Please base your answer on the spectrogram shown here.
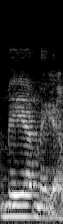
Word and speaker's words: Meyer: is that how to pronounce Maya, or yeah. Yes, Mia.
